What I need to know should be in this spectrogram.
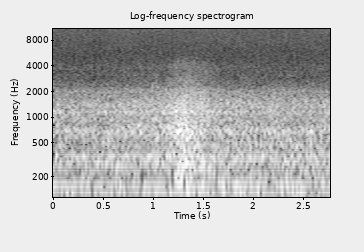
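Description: A bus rushes past in the opposite direction with a brief whoosh.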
